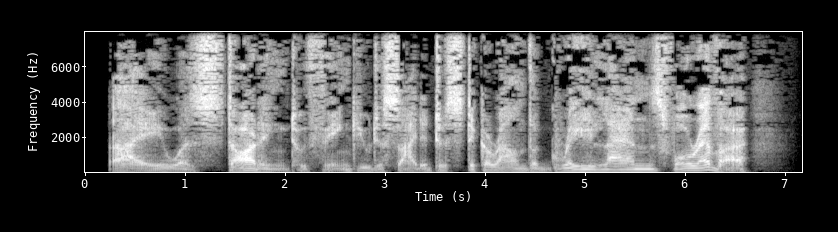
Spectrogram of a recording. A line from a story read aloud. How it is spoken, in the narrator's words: came the grumbling voice of the old goblin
